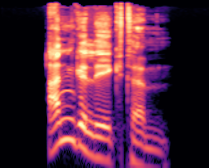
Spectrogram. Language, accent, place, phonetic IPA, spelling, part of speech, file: German, Germany, Berlin, [ˈanɡəˌleːktəm], angelegtem, adjective, De-angelegtem.ogg
- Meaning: strong dative masculine/neuter singular of angelegt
